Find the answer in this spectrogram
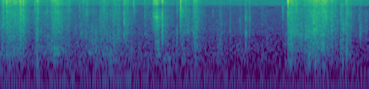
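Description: Faint crinkling of a plastic bag wrapped around skeins of yarn as it is handled, a few soft crackles scattered through.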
